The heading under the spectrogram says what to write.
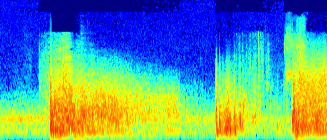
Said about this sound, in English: Gun battle. I'm not going to play the whole thing because it's just a bunch of boom, boom, boom, booms.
